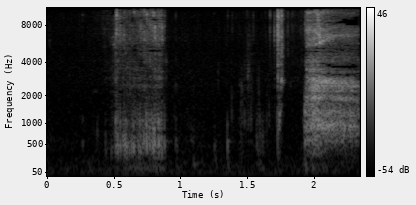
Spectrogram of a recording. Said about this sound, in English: I'm going to take a sip of my agua, even though it's not agua.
